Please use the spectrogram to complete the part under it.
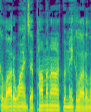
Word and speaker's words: Paumanok: So pop quiz across Palmer and Pomonok. – Thank you. My brain I'm not going to say it right.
